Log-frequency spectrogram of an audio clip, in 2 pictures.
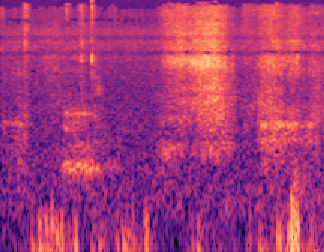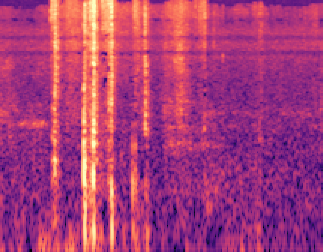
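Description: Faint scuffs and scrapes of climbing shoes on the boulder's sandstone, with a cluster of sharp clicks about four seconds in.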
